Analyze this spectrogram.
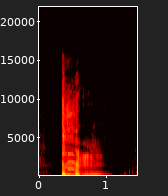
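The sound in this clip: Someone with something stuck in their throat gives one short, raspy throat clearing that ends in a cough-like burst, heard alone with no talk.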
